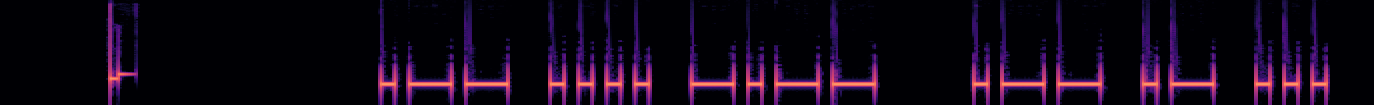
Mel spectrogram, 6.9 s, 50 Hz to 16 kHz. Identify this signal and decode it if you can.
Morse code, heard as a keyed tone, about 17 wpm, 700 Hz. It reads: WHY WAS
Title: Sentences from Top 1400 Words 17wpm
